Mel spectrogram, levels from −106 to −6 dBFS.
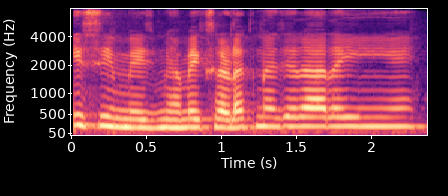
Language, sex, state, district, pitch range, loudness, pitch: Hindi, female, Bihar, Lakhisarai, 195-220 Hz, -13 LUFS, 215 Hz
